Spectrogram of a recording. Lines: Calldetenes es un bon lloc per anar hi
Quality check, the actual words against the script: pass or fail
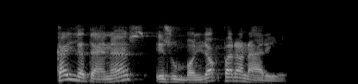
pass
